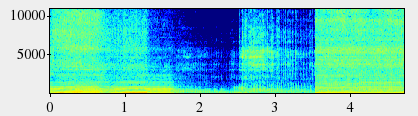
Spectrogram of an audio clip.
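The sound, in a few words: chainsaw cutting a walnut log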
